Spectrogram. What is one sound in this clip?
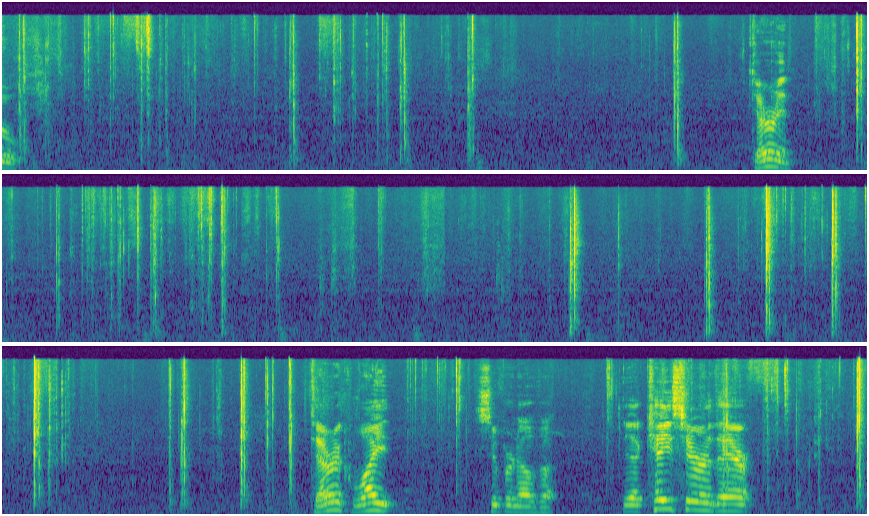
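Trading cards click and rustle as they are shuffled by hand.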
